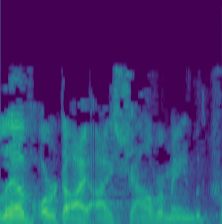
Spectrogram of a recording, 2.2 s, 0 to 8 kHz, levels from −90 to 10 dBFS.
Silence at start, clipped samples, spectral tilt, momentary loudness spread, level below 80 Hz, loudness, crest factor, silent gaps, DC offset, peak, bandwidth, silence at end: 0 s; under 0.1%; -9.5 dB/octave; 10 LU; -68 dBFS; -25 LUFS; 18 dB; none; under 0.1%; -6 dBFS; 5.8 kHz; 0 s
